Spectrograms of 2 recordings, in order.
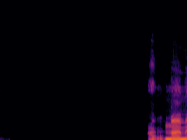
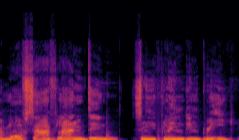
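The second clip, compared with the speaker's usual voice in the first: South London accent; 10 semitones higher, slower than usual. Shown as a demonstration. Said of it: "more South London British".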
